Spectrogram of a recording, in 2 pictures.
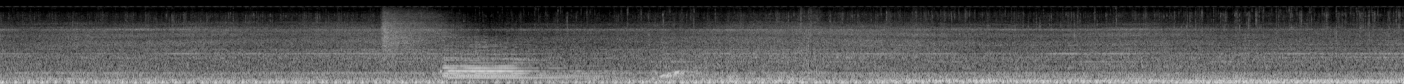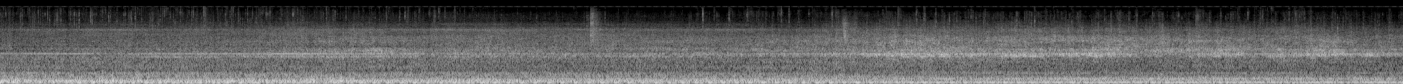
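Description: Amtrak passenger train led by a GE P42DC Genesis diesel locomotive rolling through a grade crossing: a short horn blast about five seconds in, then the diesel engine and wheels running steadily as the train passes.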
